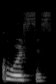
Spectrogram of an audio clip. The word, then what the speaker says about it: courses: to say yeah is courses when you don't pronounce the S at the end is the grocery shopping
